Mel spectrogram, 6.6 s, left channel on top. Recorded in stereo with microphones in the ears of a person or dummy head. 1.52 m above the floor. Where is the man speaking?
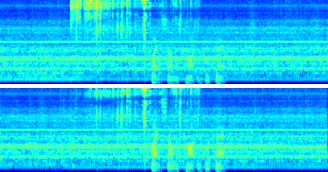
20° right (ahead or behind).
